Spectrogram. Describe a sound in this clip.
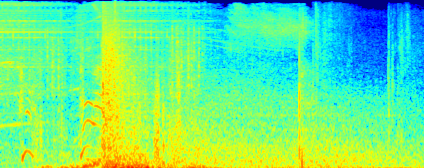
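A deep whoosh roars as a character launches upward.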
